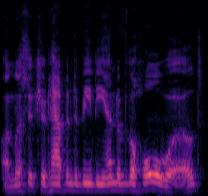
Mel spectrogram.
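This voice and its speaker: A man's voice: mid-range voice, fairly even intonation, racing, natural voice. A man voicing a gloomy, fatalistic marsh creature in a storybook reading, predicting doom matter-of-factly. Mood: grimly certain. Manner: glum, matter-of-fact doom-saying.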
